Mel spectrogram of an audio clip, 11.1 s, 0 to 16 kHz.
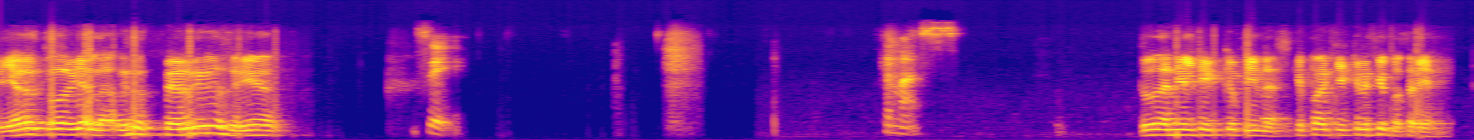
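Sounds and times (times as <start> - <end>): sharp burst of breath: 5.0 - 5.3.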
